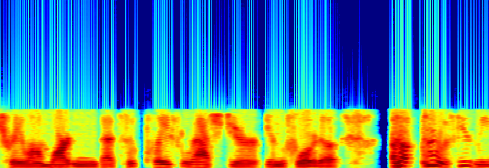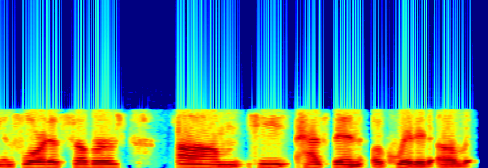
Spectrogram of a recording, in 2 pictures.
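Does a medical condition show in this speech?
No.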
